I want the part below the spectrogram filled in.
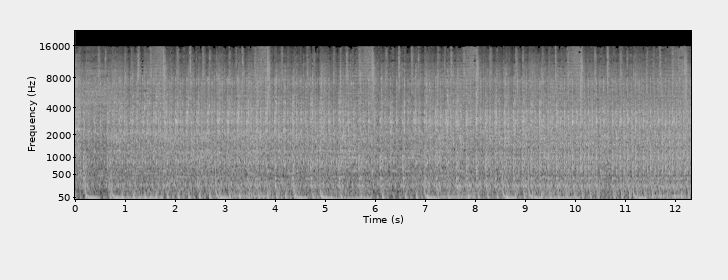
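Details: Old 2-cylinder diesel, believed Cummins, off a generator, on a sawmill; sat 6–8 months. Rough, loud clattering beat with heavy low thump, running steadily after start; normal.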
